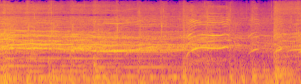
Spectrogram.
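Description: Live band and singers holding a final sustained note as a song ends, with the crowd cheering and whooping over it. The loudest whoops come about four seconds in.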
